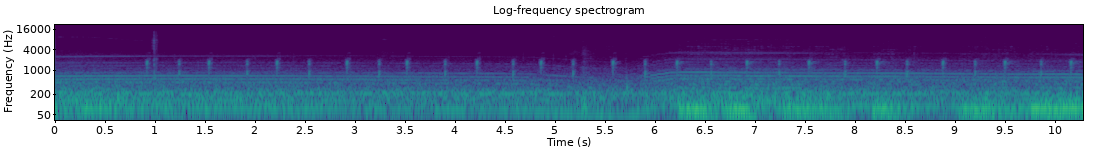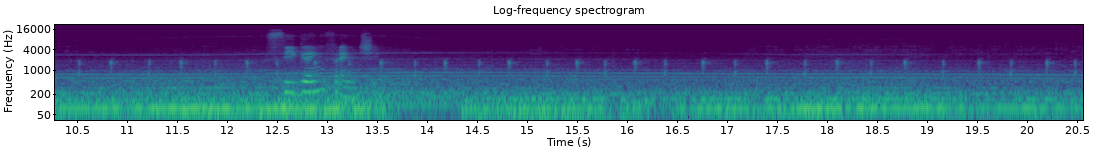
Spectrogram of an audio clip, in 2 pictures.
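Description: A turn signal ticks at a steady, even pace.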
